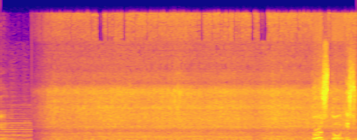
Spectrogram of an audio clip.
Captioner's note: drone sound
